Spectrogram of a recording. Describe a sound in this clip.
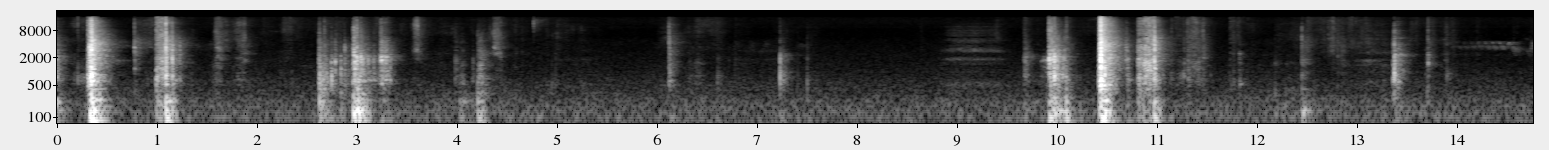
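Card stock rustles and taps against a paper trimmer.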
